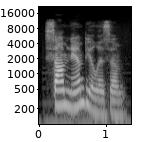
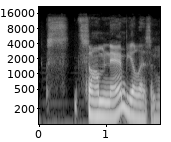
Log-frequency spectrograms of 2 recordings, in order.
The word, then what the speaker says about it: somnambulism: Give me I use Google Translate a lot to to to give me the pronunciation of things. Somnambulism. Somnambulism.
